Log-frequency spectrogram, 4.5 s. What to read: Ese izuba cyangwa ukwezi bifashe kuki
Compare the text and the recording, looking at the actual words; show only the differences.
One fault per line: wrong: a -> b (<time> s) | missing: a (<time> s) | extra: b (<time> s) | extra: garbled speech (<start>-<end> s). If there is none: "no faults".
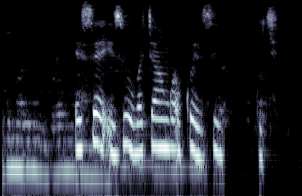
missing: bifashe (3.3 s)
